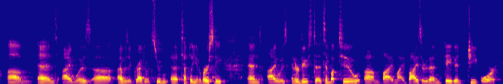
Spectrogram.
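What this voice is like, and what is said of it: Nasal New Jersey accent. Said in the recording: “I'm originally from New Jersey, if you can't tell by my nasally accent.”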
